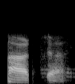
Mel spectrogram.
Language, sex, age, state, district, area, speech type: Bengali, male, 60+, West Bengal, Hooghly, rural, conversation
